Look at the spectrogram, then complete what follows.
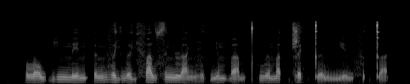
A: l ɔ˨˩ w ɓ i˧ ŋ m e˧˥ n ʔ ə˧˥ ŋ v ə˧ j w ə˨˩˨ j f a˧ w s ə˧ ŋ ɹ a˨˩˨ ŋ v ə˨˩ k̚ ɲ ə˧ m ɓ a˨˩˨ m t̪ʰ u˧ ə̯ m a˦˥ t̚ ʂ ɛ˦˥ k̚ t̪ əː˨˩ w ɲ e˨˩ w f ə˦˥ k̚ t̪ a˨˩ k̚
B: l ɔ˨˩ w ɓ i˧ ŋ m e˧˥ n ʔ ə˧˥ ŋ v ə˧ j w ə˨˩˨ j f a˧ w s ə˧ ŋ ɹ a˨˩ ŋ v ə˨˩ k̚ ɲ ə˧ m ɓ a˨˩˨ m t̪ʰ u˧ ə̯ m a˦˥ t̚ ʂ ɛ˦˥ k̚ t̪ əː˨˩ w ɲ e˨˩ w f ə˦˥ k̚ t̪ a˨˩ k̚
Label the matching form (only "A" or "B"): A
